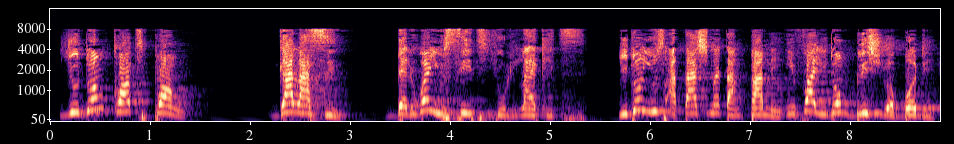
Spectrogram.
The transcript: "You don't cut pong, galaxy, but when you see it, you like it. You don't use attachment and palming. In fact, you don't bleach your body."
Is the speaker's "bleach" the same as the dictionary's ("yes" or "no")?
no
